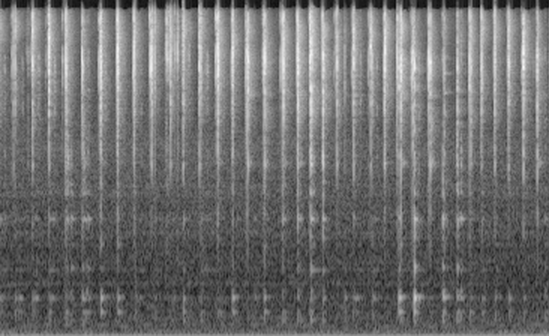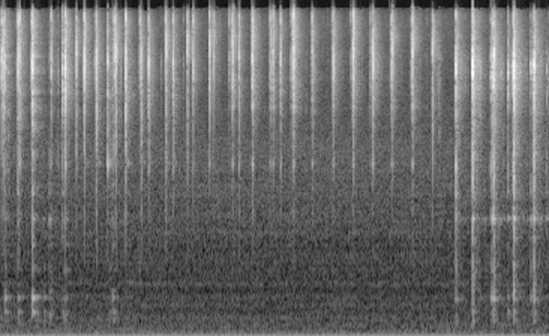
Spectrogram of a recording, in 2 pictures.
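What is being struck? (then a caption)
Glass jar candle with metal lid. Long acrylic nails tap and scratch quickly on a large glass jar candle, working the edge of its silver metal lid and the glass. The sound is a dense, uneven stream of short, bright clicks with a few louder taps standing out near the end.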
